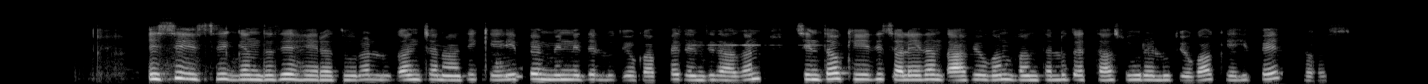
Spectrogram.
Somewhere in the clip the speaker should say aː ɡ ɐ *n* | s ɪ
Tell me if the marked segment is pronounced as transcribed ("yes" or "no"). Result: yes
